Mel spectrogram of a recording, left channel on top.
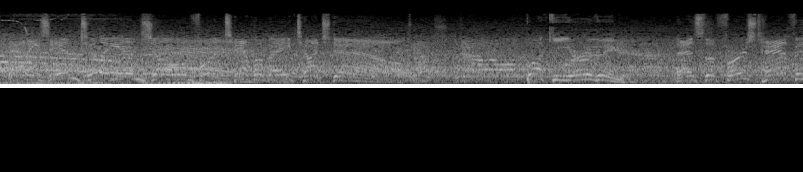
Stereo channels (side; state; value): right; silent; 56 dB below the other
